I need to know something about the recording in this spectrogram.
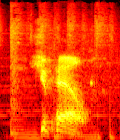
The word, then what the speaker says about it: Chapell: Chapell. Chapell, sweet. Yeah. Good, yeah, because that's what I've been doing, but I wasn't really sure, so. No, thanks. Yeah, Chapell.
